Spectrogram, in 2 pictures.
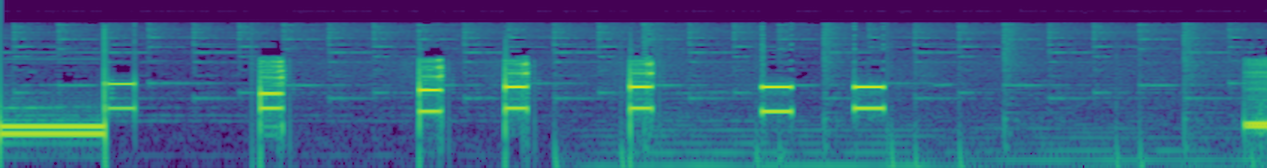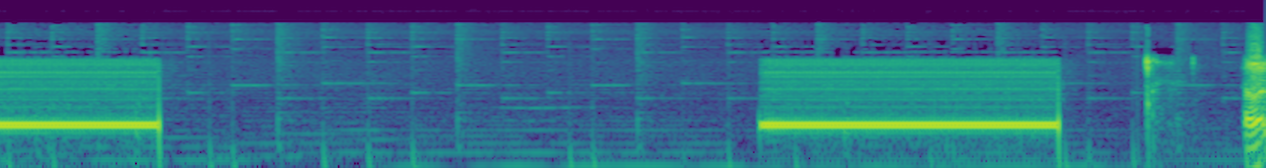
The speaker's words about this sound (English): And dialing at random.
